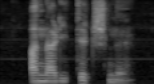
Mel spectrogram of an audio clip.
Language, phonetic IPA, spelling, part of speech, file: Polish, [ˌãnalʲiˈtɨt͡ʃnɨ], analityczny, adjective, Pl-analityczny.ogg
